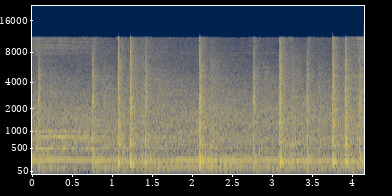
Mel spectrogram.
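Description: Live band in a sparse passage of a song: sharp percussive hits, about ten at uneven spacing, over a low held note, with no singing.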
